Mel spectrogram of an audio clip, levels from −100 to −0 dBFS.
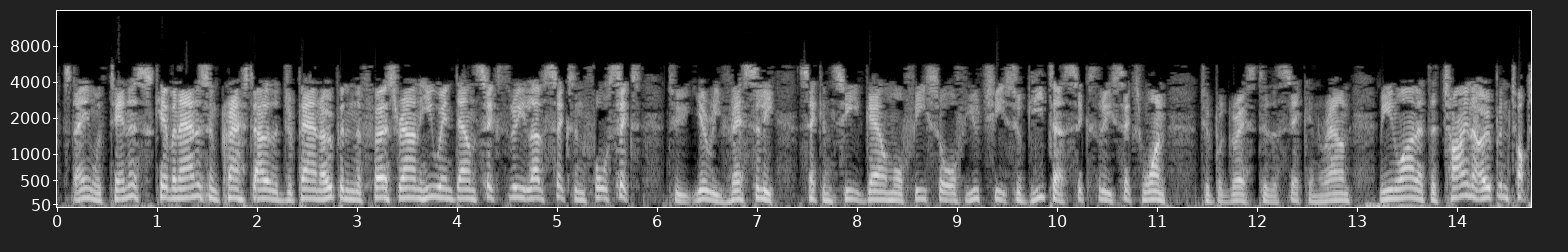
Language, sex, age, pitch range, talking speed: English, male, 30-49, 135-180 Hz, 185 wpm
